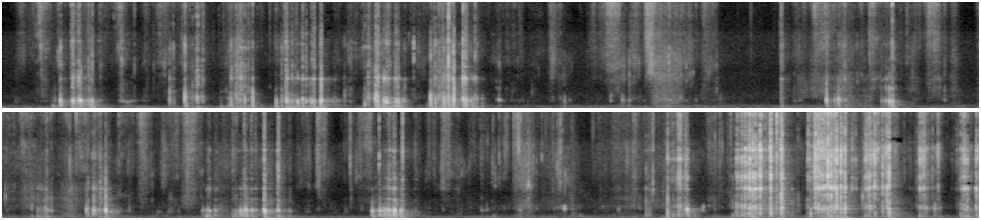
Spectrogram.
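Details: Moose the shepherd mix dog chomping a bone inside, dense runs of crunchy bites early on, a quieter stretch mid-way, then loud bright cracking crunches near the end, with a low hum beneath.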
